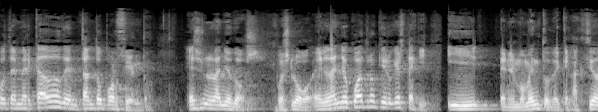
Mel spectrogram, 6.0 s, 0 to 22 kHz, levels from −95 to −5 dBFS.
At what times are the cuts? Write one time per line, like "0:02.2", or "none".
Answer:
0:04.4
